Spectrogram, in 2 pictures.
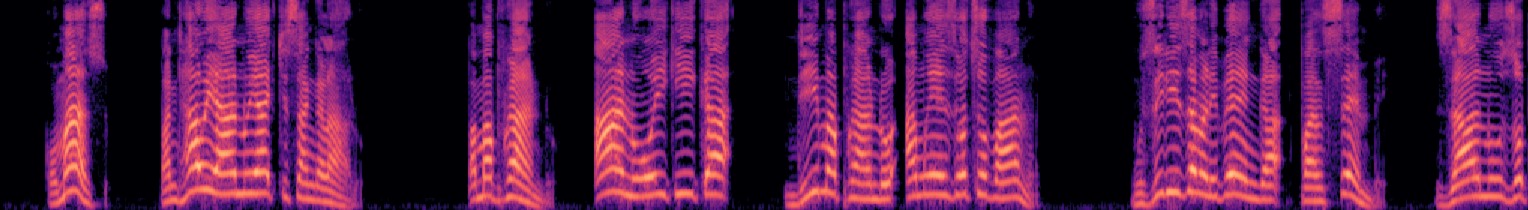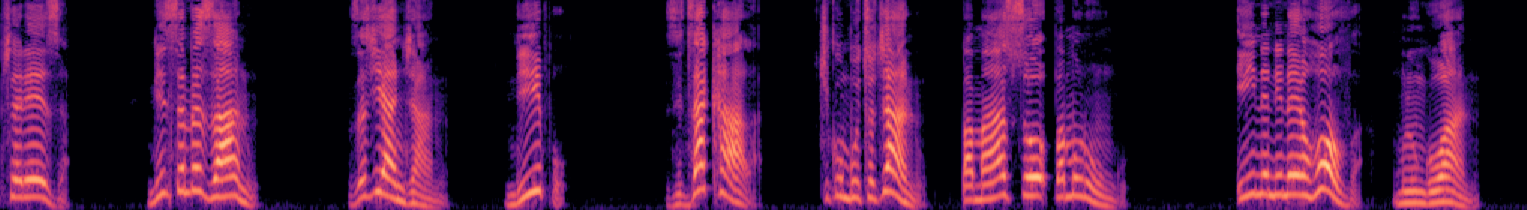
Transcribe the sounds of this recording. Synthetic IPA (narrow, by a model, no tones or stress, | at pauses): kɔmansɔ̥ | pantʰawijanujat͡ʃisaŋɡala̰ːlɔ | pamapʰwandɔ | anuɔikika | ndimapʰwandɔamwɛziwat͡sʰɔpaːnɔ̰ | muziɗizamalipɛŋɡapansɛmbɛ | zanuzɔpʰɛɾɛːza̰ | ndinsɛmbɛzanu | zat͡ʃijand͡ʒa̰ːnɔ | ndipɔ | zid͡zakʰala̰ | t͡ʃikumbut͡sɔt͡ʃanṵ | pamasɔpamuluːŋɡu | inɛndinajɛɦɔva̰ | muluŋɡuwaːnu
